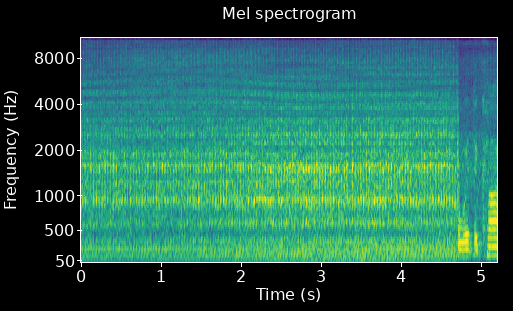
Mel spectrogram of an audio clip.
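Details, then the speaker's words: Honda Civic D16 four-cylinder at idle, stock exhaust, after fixing timing belt and misfire: smooth, steady even idle with no puffs or skipped beats; normal idle. "But now this thing is sounding nice. I don't hear any like puffs or any interruptions in the exhaust coming o"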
